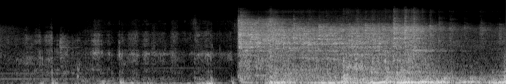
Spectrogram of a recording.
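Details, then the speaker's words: Small-block Chevy V8 in a custom rat rod truck, first start: starter cranks about two seconds, then it catches into a strong, even, lumpy idle with good oil pressure; healthy start. "yeah not bad good oil pressure sounds pretty good"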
